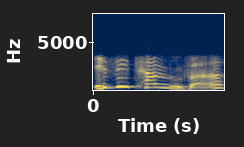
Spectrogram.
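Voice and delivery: put-on very odd northern English accent, high pitch. Recalling coming round from anaesthetic, the speaker imitates their own strange northern english accent. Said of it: "In this very strange northern accent".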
